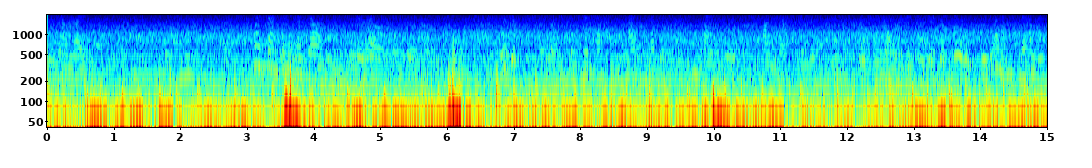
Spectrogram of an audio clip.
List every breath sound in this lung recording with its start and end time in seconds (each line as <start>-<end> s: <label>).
3.35-3.92 s: inhalation
5.89-6.46 s: inhalation
12.51-13.08 s: inhalation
